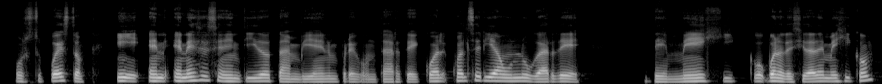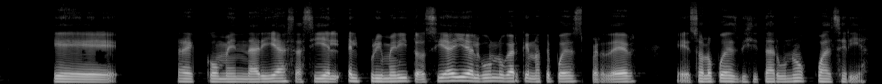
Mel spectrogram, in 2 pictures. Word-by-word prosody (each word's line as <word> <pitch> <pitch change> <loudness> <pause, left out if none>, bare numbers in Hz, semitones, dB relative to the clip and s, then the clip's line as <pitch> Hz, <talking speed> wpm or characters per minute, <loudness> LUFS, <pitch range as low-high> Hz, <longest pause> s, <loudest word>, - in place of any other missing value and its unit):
Por 140 -2 -4
supuesto. 145 +1 +1 0.3
Y 155 -4 +3
en 155 -2 +3
en 165 -1 +5
ese 190 +3 +2
sentido 150 -3 +1
también 125 -1 -1
preguntarte, 120 0 -3
¿cuál 150 +3 +1
cuál 170 0 0
sería 170 -2 +3
un 155 0 +2
lugar 130 -4 +2
de 135 -3 +1 0.6
de 130 -2 -2
México, 145 +2 -1
bueno, 155 -1 +6
de 125 - +1
Ciudad 135 +2 +4
de 150 - +2
México, 155 +7 -1 0.6
que 120 -4 +1 0.5
recomendarías? 130 +1 -1
Así 135 +4 -1
el 130 -1 -1
el 150 -3 0
primerito. 145 -2 0
Si 155 +6 -2
hay 170 +1 +4
algún 155 0 +1
lugar 145 -1 0
que 150 - -3
no 135 0 -3
te - - -4
puedes 135 +1 -2
perder, 130 0 -1 0.4
eh, - - -4
solo 135 -2 0
puedes 140 -2 +1
visitar 125 +1 -4
uno, 145 +3 -2
¿cuál 135 -3 -1
sería? - - -8
140 Hz, 150 wpm, -24 LUFS, 130-150 Hz, 0.6 s, bueno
